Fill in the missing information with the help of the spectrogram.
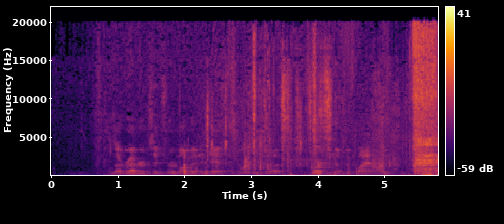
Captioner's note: voiceover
